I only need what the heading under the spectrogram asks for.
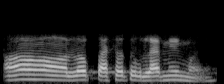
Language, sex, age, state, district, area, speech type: Assamese, female, 60+, Assam, Charaideo, urban, conversation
